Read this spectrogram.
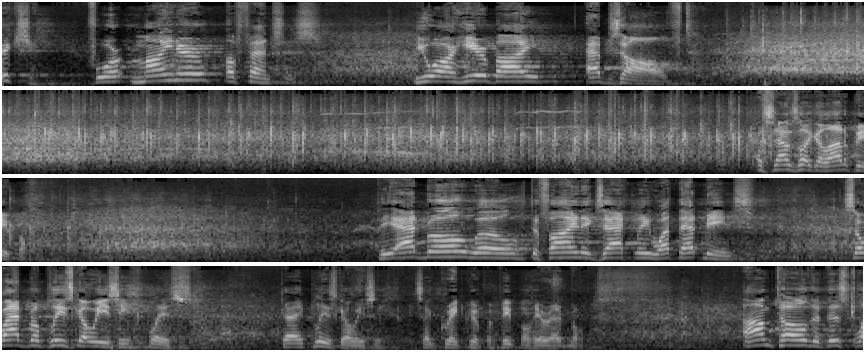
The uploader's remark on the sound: This special episode contains the audio from the speakers at the USNA Graduation and Commissioning ceremony on May 25, 2018 in Annapolis, MD.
